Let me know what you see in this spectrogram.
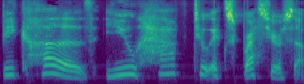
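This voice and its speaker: In a somewhat breathy voice with an American accent, a woman speaks at a fairly high pitch, recorded very cleanly against a silent background with a dry, close sound and no echo. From Denver, Colorado. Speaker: podcast host and author. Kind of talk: reading aloud.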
